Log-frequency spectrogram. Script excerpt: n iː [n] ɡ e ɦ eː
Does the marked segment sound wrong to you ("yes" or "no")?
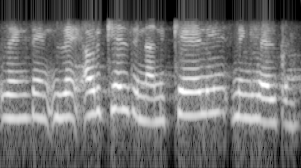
yes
